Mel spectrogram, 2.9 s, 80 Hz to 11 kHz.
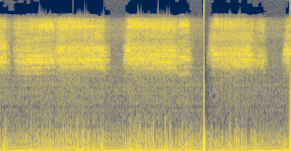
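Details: Barn owls in a food fight over a tiny mouse, recorded 6-4-15: long harsh hissing screeches, each lasting about a second, with short breaks between them, one sharp click midway, and a steady low rumble underneath.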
